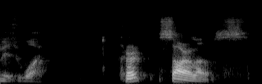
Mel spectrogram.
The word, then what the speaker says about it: Saarloos: Kirk's correct pronunciation of his last name is what? Kirk Saarloos. Sarlo. Saarloos.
